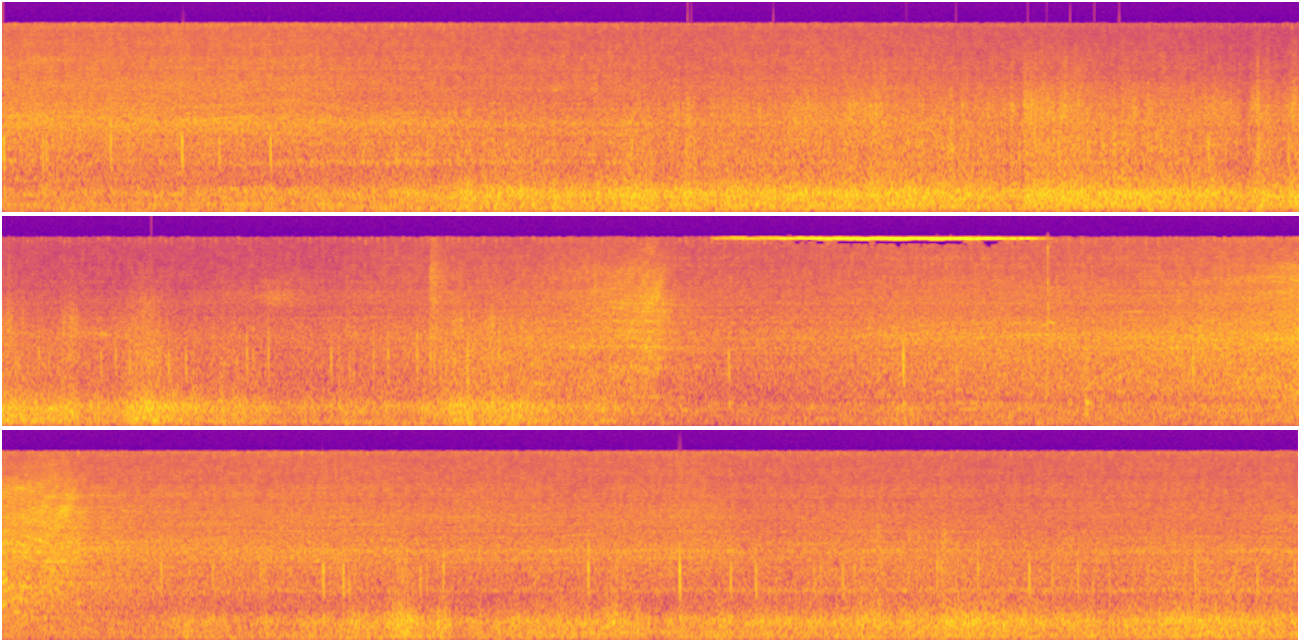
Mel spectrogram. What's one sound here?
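A vehicle drives along with a steady low road rumble.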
